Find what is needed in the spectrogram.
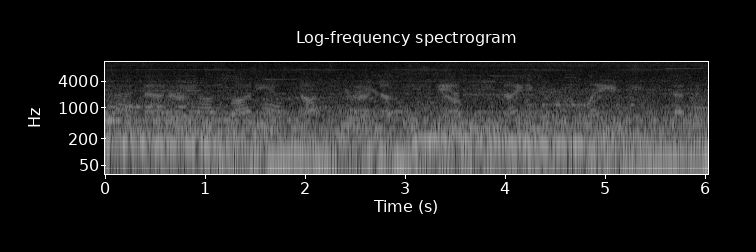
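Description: Experimental synthesizer drone music: a low droning bass held under a busy layer of short, warbling, voice-like pitch sweeps that rise and fall several times a second.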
